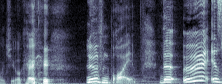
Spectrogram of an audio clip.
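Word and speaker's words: Löwenbräu: mentioned out of context the correct german pronunciation is le venbroi oh my god oh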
